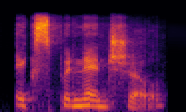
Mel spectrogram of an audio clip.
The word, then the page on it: exponential: Indian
